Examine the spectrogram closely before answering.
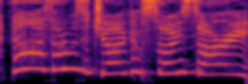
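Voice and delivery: high, loud, apologetic professional voice. Retold or imitated. Nurse apologising to the High Commission caller, high and flustered. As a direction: put on your best polite work voice. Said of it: "put on my most, like, professional".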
